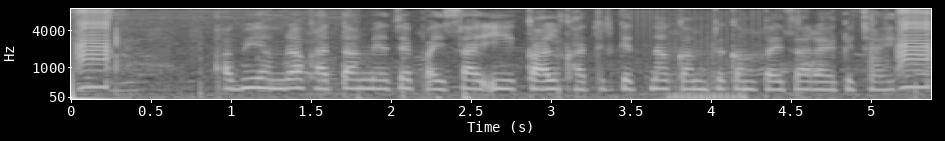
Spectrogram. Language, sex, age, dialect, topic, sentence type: Bhojpuri, female, 18-24, Southern / Standard, banking, question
